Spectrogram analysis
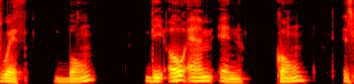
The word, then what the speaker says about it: com: Com. Com. Com. Com means with. So just as with bom, the OM in com is pronounced with this nasal on sound.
